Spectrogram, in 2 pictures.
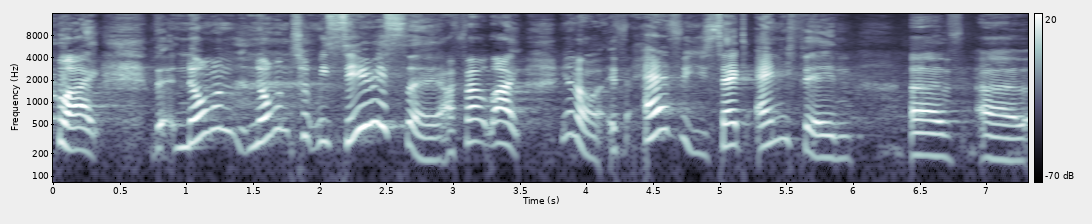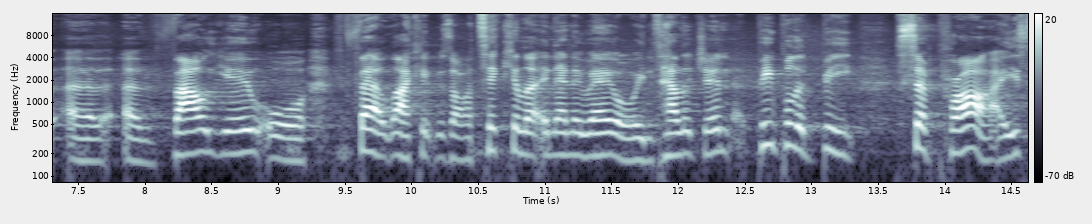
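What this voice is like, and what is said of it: Northern English Blackburn accent. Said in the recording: “my accent's definitely more celebrated now ... when I first moved from Blackburn 14 years ago, this was not the accent to have”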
